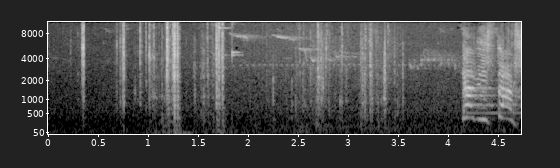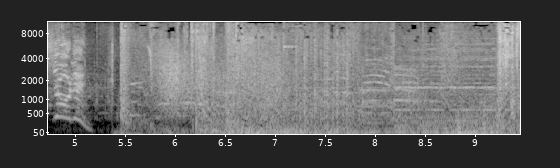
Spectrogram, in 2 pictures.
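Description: Gunfire in an action movie scene: scattered sharp shots ring out, a voice calls out, then a dense, sustained barrage of noise builds and carries on loudly.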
